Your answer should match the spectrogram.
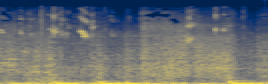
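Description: Basketball game court sound: a ball being dribbled on a hardwood floor, with a few short sneaker squeaks and arena music with a pulsing bass underneath.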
